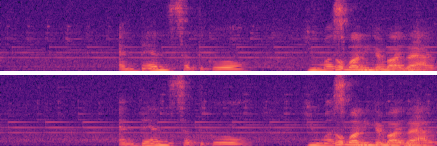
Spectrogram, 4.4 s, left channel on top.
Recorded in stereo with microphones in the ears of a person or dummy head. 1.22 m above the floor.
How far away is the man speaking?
About 1.7 m.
